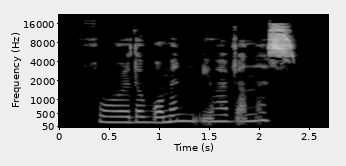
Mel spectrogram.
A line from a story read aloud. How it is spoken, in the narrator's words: Quietly, Yoda added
